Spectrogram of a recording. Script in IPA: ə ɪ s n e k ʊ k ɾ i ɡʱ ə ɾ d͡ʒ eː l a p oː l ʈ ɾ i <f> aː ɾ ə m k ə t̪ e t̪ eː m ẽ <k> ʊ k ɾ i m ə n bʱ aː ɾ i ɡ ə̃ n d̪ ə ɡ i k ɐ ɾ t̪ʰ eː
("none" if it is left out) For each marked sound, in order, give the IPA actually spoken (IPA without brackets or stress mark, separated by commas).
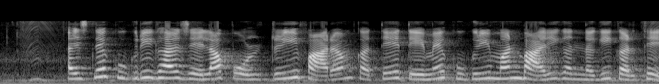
f, k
